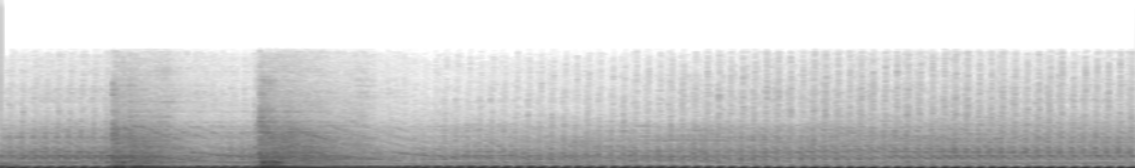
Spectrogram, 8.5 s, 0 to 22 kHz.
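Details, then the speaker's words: 2010 Ducati Multistrada 1200 L-twin at startup: two sharp throttle blips, then a steady, even lumpy twin-cylinder idle with no knocks or rattles; the engine sounds healthy. "yeah so the most important part the engine is a peach it really is"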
